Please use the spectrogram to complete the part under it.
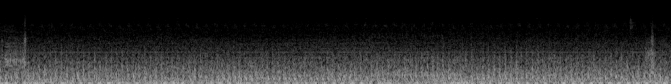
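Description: Helicopter in a multiplayer shooter video game, a loud, continuous rotor thrum and engine roar held steady throughout, heard alone with no one talking.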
